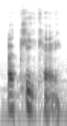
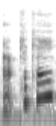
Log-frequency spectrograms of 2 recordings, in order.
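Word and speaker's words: appliqué: Also, there is a difference in pronunciation. We say applique in the UK, and I believe in the United States and Canada probably say applique.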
